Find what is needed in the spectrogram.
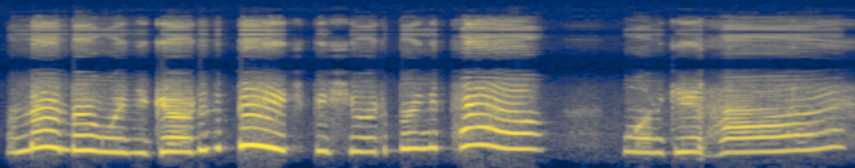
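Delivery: squeaky cartoon towel asking if you wanna get high; high-pitched mock Towelie; Towelie impression. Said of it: "He wants to get high".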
